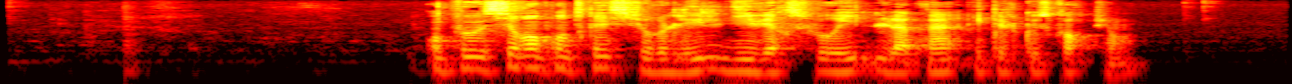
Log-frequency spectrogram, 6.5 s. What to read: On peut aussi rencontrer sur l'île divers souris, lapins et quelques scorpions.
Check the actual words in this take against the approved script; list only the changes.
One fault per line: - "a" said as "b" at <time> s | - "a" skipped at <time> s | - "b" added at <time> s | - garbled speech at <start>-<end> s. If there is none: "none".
none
